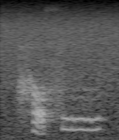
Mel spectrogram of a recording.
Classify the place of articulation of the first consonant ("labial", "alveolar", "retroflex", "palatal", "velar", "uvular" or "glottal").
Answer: glottal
